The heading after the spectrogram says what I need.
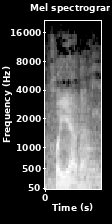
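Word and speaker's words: Joiada: olvid el nombre de juaida eh es bien importante joyada Perdón no pero no no se les olvide que les dije yo dije habl del que pronuncié no juaida es bien importante y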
